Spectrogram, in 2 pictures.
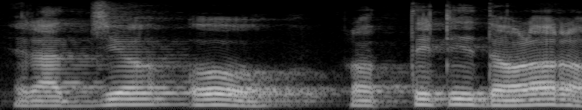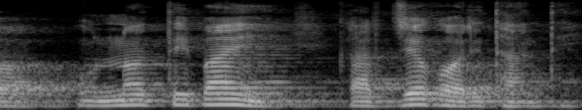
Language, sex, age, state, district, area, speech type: Odia, male, 30-45, Odisha, Khordha, rural, spontaneous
